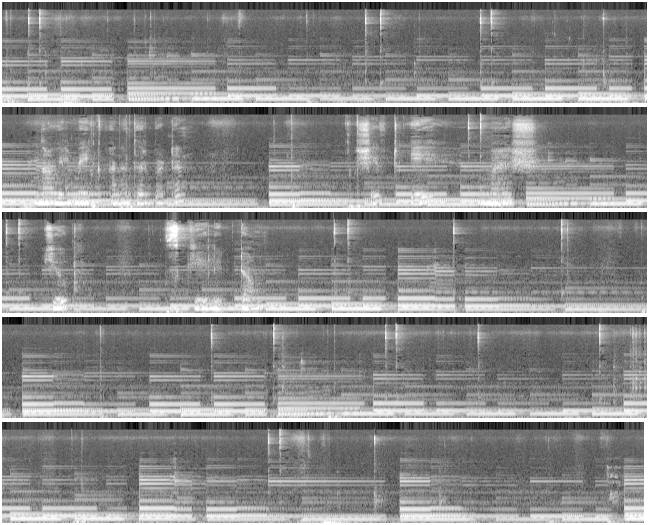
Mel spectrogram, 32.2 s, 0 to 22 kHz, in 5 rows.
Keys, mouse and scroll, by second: 0.0 ctrl+s, 0.2 click, 1.5 scroll down 1, 2.5 `, 3.6 click, 4.1-4.7 scroll down 2, 4.7 click, 5.5-6.0 scroll down 1, 6.0-7.1 middle drag, 7.6 ctrl+s, 9.9 shift+a, 13.6-13.9 scroll down 2, 14.5 s, 16.2 click, 17.4-18.4 drag, 19.2 `, 21.4 click, 22.6 s, 23.2 drag, 24.1-25.3 drag, 25.6-26.0 scroll up 3, 26.5 s, 28.5 drag, 29.5-30.2 middle drag, 31.8 `.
